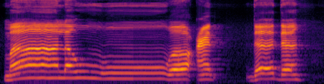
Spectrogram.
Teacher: Lau wa'addada, tanwin bertemu dengan wawu. Cara bacanya masuk ke wawu disertai dengung dua ketukan karena idgham bi gunnah.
